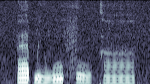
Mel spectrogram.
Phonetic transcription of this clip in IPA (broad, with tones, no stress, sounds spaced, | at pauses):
ɛ˦ ɓ ĩ˨ w ũ˦ f uː˦˨ k ã˦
